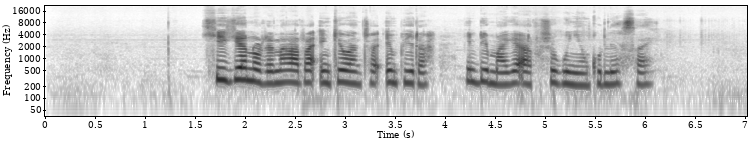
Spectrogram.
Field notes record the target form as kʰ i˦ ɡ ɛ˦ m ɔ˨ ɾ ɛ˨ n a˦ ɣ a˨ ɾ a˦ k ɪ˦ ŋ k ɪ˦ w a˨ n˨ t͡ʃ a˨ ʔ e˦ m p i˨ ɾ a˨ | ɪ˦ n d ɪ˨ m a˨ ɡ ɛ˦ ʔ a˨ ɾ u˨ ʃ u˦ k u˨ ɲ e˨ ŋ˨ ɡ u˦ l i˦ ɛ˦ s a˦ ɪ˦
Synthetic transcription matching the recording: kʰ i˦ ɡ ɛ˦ n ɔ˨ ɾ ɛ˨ n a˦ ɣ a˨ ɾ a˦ ʔ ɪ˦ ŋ k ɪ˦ w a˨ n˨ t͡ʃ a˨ ʔ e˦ m p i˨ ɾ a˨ | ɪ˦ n d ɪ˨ m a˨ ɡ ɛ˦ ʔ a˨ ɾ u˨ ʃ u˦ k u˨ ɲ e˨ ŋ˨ k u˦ l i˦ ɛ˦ s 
